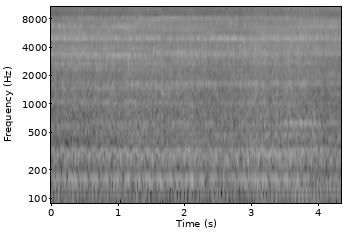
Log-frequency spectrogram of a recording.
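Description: A bandsaw runs steadily while making a series of short relief cuts into a wooden board, a continuous high-pitched whine and hiss holding at an even level throughout.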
